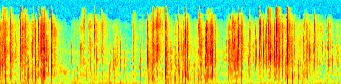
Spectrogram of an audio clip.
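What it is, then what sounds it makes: Plastic candy bag crinkled. A full share-size plastic film bag of peanut M&M's chocolate candies is crinkled and shaken in the hands, partly close up. Dense, bright crinkling and crunching bursts come in quick clusters, with a brief quieter gap near the first second.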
